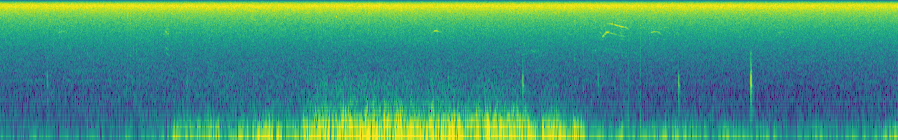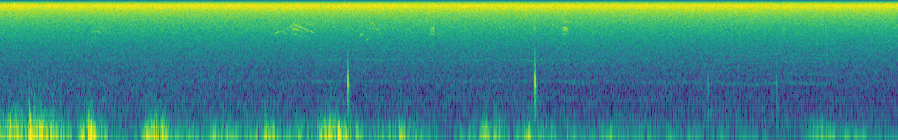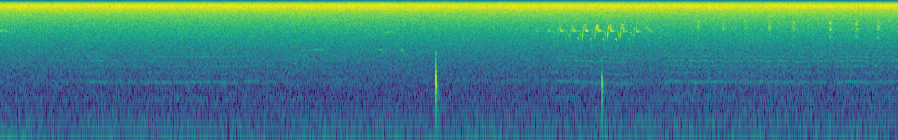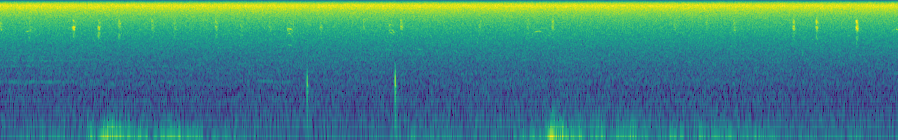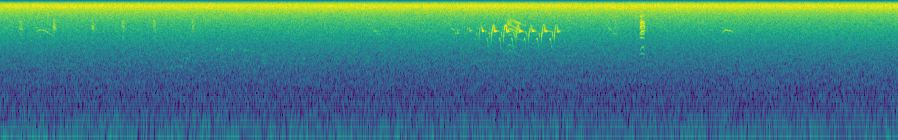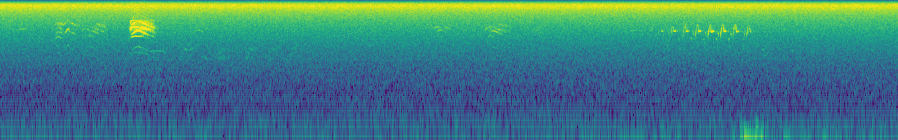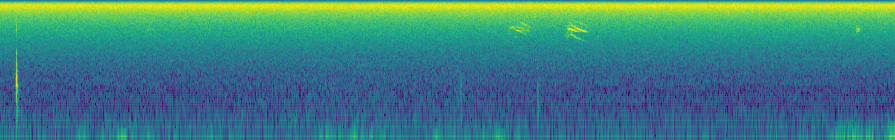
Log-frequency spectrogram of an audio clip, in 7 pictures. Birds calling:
Hawaii Amakihi (Chlorodrepanis virens)
Japanese Bush Warbler (Horornis diphone)
Warbling White-eye (Zosterops japonicus)

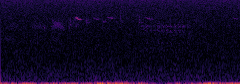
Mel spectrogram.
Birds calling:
unidentified bird
Clark's Nutcracker (Nucifraga columbiana)
Rock Wren (Salpinctes obsoletus)

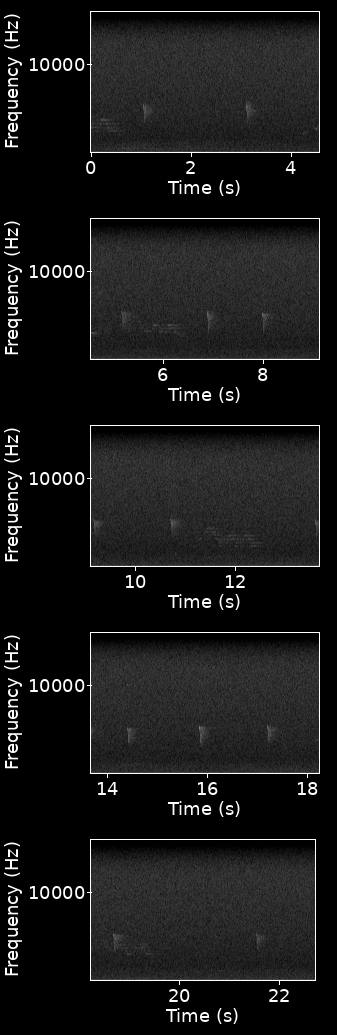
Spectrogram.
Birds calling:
Eastern Phoebe (Sayornis phoebe)

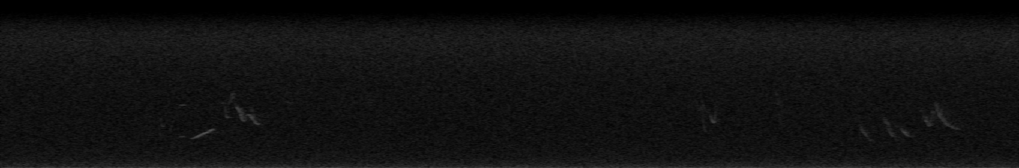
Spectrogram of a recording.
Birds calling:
Yellow-fronted Canary (Crithagra mozambica)

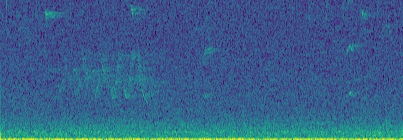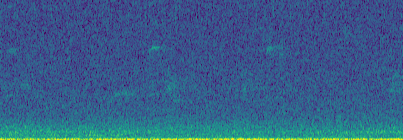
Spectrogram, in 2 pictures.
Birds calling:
Chestnut-sided Warbler (Setophaga pensylvanica)

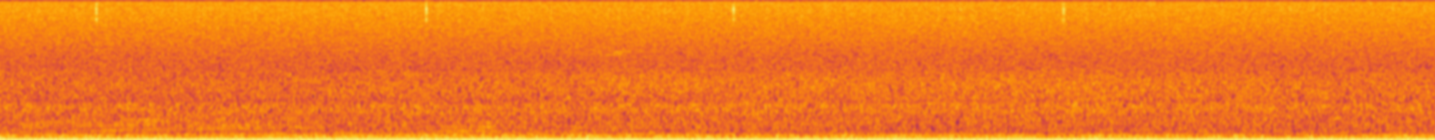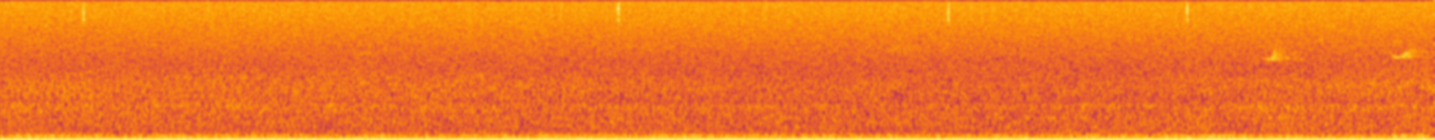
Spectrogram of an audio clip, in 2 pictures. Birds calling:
Veery (Catharus fuscescens)

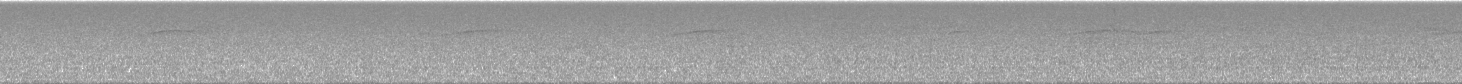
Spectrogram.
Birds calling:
Eastern Wood-Pewee (Contopus virens)

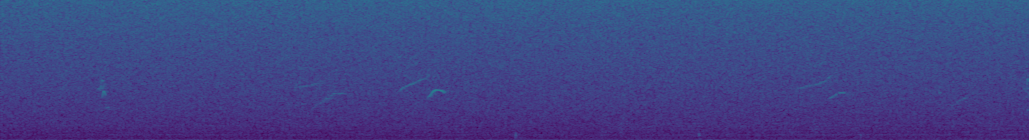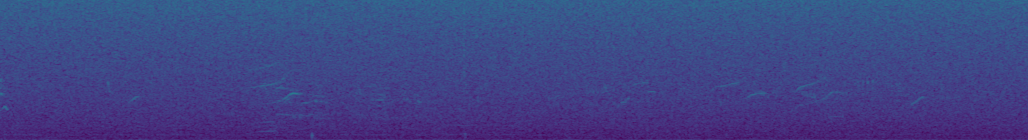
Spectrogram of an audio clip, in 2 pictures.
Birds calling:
Hawaii Amakihi (Chlorodrepanis virens)
Erckel's Francolin (Pternistis erckelii)

